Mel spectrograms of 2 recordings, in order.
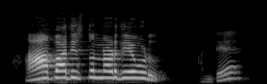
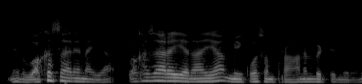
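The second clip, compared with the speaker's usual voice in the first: quoting Jesus softly; 10 semitones lower, 15 dB quieter than usual. Retold or imitated. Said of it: "యేసుక్రీస్తు వారు చెప్తున్నారు".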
